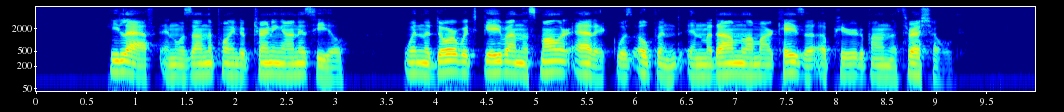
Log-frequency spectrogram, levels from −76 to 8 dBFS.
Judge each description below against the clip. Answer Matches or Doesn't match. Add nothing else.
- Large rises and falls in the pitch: Doesn't match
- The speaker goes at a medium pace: Matches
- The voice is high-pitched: Doesn't match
